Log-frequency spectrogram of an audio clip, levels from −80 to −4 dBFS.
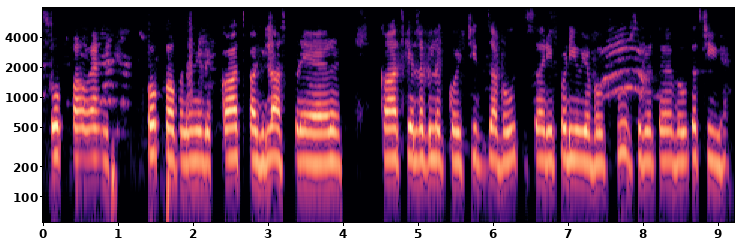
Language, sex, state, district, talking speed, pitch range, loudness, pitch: Rajasthani, male, Rajasthan, Churu, 175 wpm, 225-245 Hz, -17 LUFS, 235 Hz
